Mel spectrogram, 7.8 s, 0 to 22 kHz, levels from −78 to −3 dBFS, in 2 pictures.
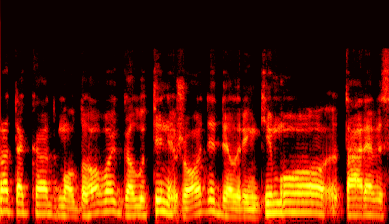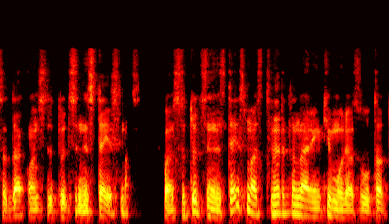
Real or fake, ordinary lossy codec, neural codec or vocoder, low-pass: fake; MP3, 64 kbps; vocoder, 22.05 kHz, 80 mel bands, WaveNeXt; 9.9 kHz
